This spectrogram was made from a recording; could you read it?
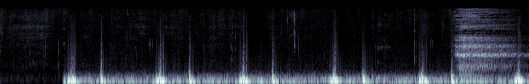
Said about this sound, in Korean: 심장이 뜁니다. 어린아이 심장 같지는 않고 예, 사랑에 빠진 사람의 심장 소리 같아요.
